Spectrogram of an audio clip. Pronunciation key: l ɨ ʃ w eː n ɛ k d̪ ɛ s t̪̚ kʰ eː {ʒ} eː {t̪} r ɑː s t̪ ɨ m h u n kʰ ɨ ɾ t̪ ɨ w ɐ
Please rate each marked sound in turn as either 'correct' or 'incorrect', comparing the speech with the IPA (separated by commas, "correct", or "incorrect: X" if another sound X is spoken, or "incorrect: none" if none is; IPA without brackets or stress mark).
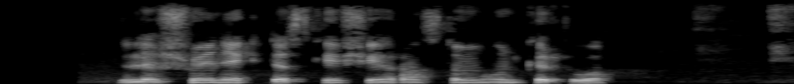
incorrect: ʃ, incorrect: none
